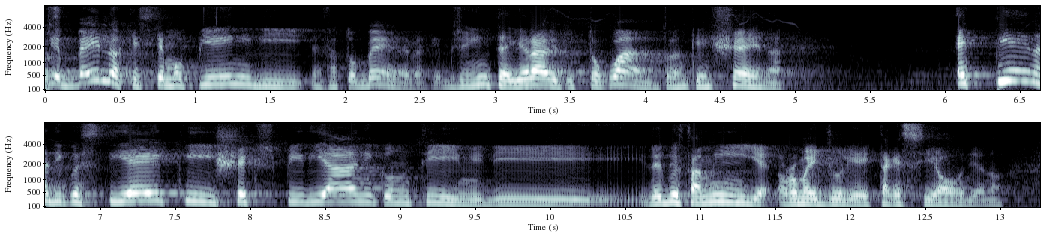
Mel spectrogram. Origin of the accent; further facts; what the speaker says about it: Palermo, Sicily, Italy; da palermitano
